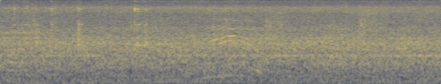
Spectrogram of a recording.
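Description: Steady drone of a parked coach bus idling, with faint voices of people around it.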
